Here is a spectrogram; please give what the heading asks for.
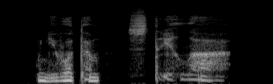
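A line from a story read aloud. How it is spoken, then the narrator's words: Whispered. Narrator (Russian): прошептала Маша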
